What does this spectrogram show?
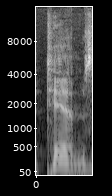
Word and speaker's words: Thames: Actually, that's the Thames, isn't it? That's how they pronounce it.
